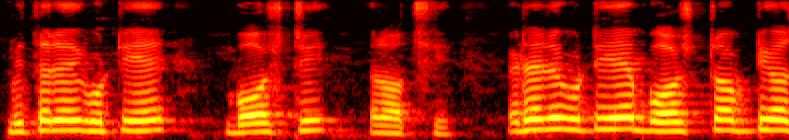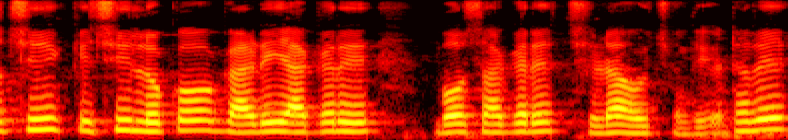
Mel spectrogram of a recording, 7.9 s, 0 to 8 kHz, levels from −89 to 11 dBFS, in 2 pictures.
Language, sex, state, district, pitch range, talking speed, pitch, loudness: Odia, male, Odisha, Malkangiri, 180-215 Hz, 165 wpm, 195 Hz, -16 LUFS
